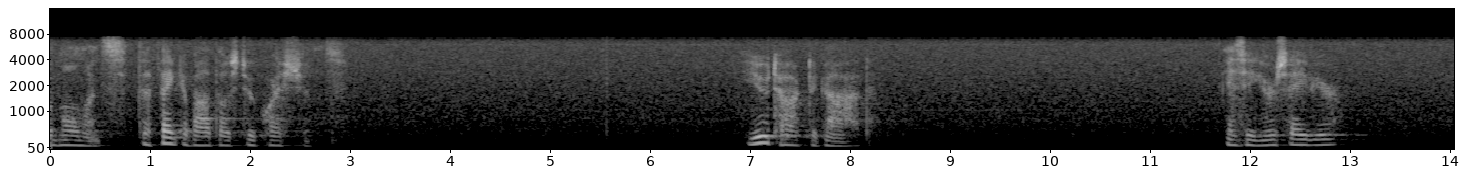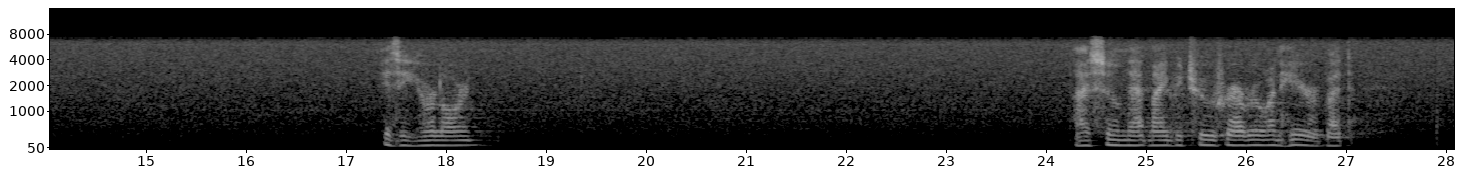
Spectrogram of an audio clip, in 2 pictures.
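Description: A man speaks calmly into a microphone in short phrases with long pauses, in a large echoing hall.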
